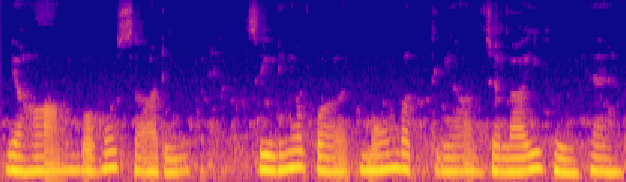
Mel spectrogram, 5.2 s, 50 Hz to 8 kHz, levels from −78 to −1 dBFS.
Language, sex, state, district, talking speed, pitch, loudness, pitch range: Hindi, female, Punjab, Pathankot, 105 wpm, 185 Hz, -14 LUFS, 175-195 Hz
